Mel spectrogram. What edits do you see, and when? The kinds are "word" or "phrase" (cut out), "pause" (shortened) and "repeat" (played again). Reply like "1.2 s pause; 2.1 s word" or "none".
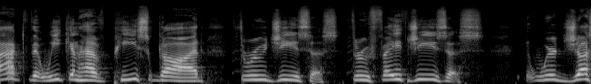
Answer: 1.5 s word; 3.4 s pause; 4.1 s word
